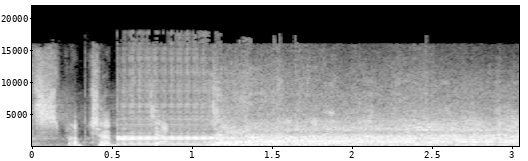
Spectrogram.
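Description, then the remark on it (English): After a brief voice, a quiz show buzzer, pressed by a panelist to challenge a hesitation, blares a loud, steady, harmonic buzz for about half a second, then gives way to a noisy burst of laughter and commotion. “Who buzzed then?”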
